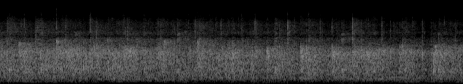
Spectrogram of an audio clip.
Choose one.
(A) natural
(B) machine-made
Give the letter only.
A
